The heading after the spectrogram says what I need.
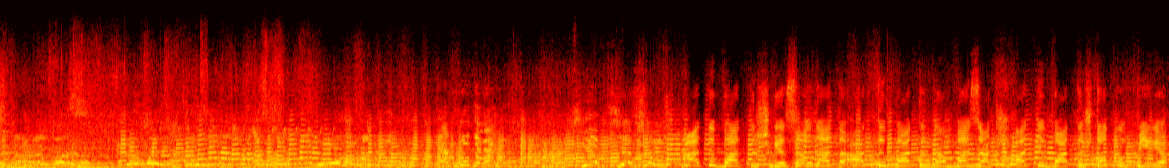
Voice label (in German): kinderfestgedicht; susdal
